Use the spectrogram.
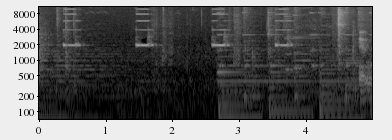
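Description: Oven control panel being set to 350, a series of short, bright electronic beeps from button presses, close and clear, spaced over a few seconds with faint background hum.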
